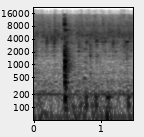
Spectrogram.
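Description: Olive oil and butter sizzle in a pot, a short close burst of frying with one sharp crackle near the start and a soft hiss after it.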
